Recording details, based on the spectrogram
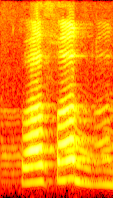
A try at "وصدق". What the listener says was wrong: سواد بیٹا سواد. سواد میں بھی سیٹی کی آواز آتی ہے لیکن موٹی ہوتی ہے آواز. وصدق وصدق وصدق سواد تھوڑا سا بہتر کریں.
